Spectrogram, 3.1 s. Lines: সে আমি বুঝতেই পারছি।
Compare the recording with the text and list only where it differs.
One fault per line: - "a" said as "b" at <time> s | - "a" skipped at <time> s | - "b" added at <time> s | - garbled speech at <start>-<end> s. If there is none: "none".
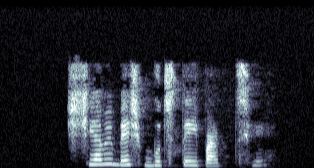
- "বেশ" added at 1.1 s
